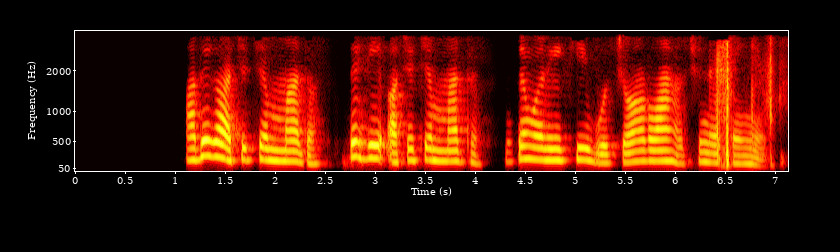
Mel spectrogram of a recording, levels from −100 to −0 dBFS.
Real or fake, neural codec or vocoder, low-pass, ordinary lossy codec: fake; codec, 24 kHz, 1.2 kbps, DualCodec; 3.6 kHz; MP3, 32 kbps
